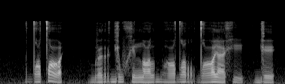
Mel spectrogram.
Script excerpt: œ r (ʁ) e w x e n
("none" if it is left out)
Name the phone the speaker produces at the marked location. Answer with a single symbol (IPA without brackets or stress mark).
ɡ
